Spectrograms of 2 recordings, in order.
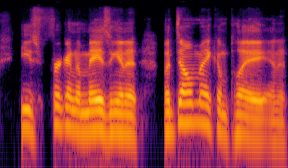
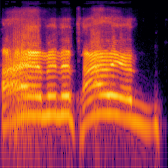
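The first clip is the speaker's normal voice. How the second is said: put-on higher, louder, slow shouted Austrian-accented line; Arnold as Italian; 10 semitones higher, 8 dB louder than usual. Arnold in Raw Deal claiming to be Italian, loud slow mock Austrian. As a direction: bellow it as Arnold badly playing an Italian. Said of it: "he's like".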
